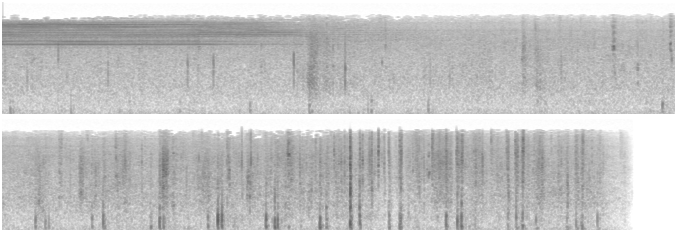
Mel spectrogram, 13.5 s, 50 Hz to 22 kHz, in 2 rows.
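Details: Seven-year-old male Belgian Draft crossed with Quarter Horse, 15.3 hands and an experienced fox hunter, heard as quiet scattered steps that build from about six seconds into a strong, regular run of crisp clopping hoofbeats, with a high hiss early on.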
